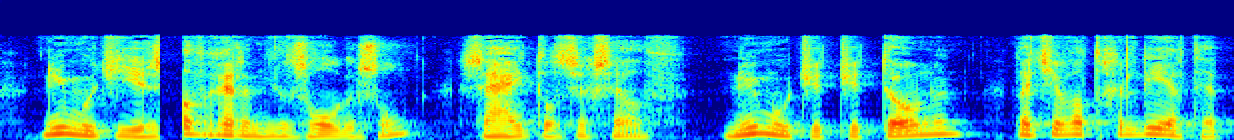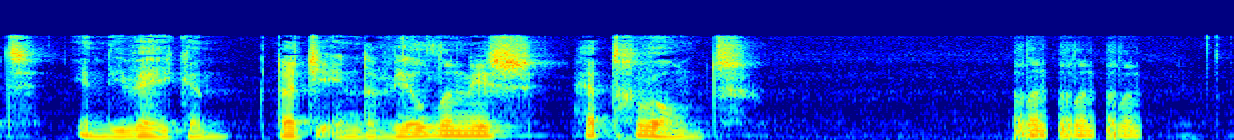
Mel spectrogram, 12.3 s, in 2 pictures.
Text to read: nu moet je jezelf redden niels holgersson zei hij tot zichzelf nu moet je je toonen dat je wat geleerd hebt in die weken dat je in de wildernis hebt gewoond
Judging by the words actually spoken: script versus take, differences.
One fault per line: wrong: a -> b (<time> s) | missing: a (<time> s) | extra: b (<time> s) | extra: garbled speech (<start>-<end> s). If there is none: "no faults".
no faults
